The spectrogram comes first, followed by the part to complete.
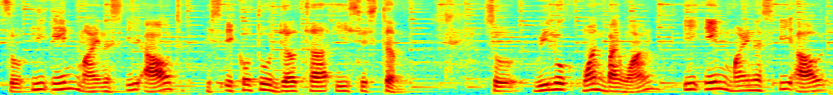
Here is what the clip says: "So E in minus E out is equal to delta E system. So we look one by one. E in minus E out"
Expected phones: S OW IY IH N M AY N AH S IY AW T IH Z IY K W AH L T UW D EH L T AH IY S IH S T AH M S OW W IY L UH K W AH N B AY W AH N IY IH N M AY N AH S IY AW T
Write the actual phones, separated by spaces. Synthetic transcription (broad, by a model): S OW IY IH N M AY N AH S IY AW T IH S IY K W AH L T UW D EH L T AH IY S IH S T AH M S OW W IY L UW K W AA N B AY W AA N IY IH N M AY N AH S IY AW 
